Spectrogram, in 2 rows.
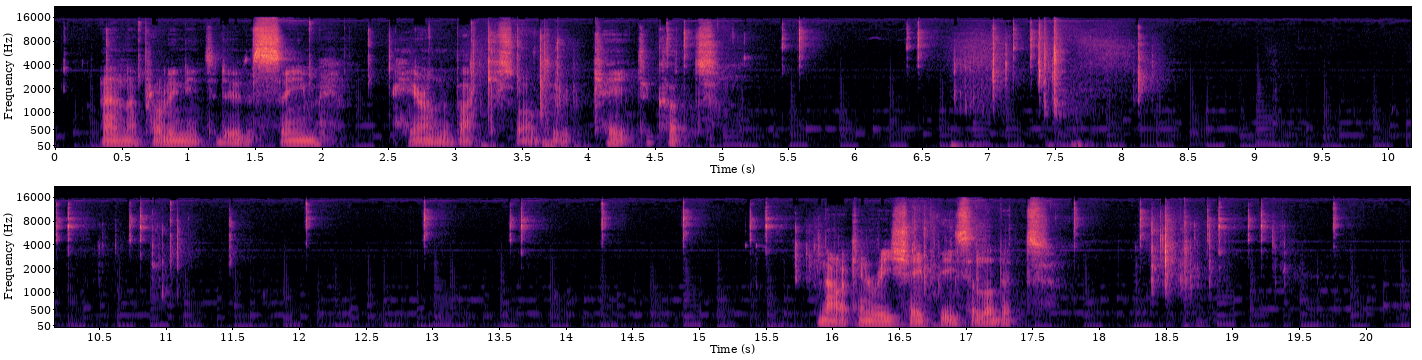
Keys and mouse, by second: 2.4-6.9 middle drag, 3.7 k, 10.2-12.1 right drag, 12.1 middle click, 13.0 click, 13.6-16.2 middle drag, 16.2 click, 16.2 g, 17.8-18.8 drag, 18.6 ctrl+z, 19.7 click.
